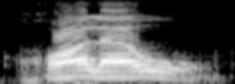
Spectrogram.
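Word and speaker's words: خلوا: Kemudian khalau, wawunya agak lembut karena dia huruf lin. Apabila ada huruf waw di dalam fathah, maka dinamakan dengan bacaan lin. Yaitu lembut dalam pelafalannya. Dan huruf waw makhrajnya adalah kita majukan sedikit bibir kita untuk menyempurnakan daripada huruf waw itu.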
